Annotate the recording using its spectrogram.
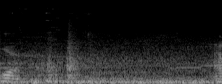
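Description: A steady low rumble of background noise, with brief snatches of a man's voice right at the start and about half a second in.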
